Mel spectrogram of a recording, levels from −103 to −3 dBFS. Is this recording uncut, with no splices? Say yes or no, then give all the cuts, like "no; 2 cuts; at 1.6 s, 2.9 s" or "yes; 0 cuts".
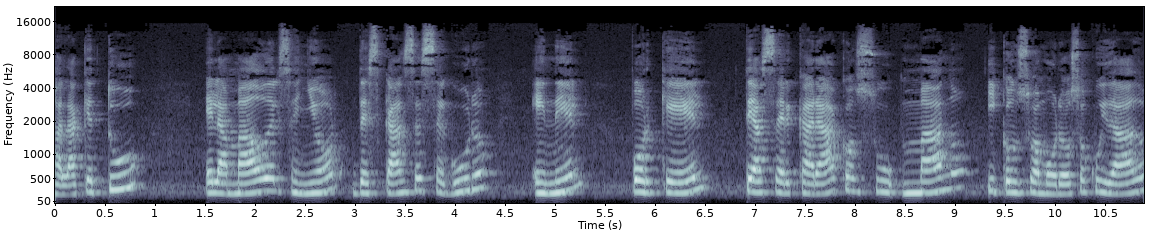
yes; 0 cuts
